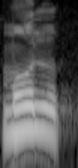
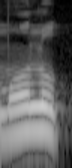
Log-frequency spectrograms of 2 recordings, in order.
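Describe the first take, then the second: First: The L joins the K with no vowel between. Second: An extra vowel sounds between the L and K. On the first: The speaker calls it right. "মুল মিলবে কাবের সাথে মুলক" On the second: The speaker calls it wrong. "আমরা অনেকে বলি মুলুক না"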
